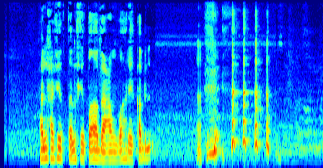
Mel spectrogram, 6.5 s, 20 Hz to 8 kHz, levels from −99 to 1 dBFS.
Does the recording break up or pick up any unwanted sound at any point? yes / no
yes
